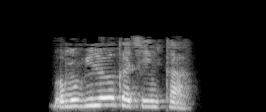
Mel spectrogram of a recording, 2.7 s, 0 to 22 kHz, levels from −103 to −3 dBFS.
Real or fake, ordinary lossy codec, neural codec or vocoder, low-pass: fake; MP3, 24 kbps; codec, 16 kHz in and 24 kHz out, 2.2 kbps, FireRedTTS-2 codec; 7.2 kHz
